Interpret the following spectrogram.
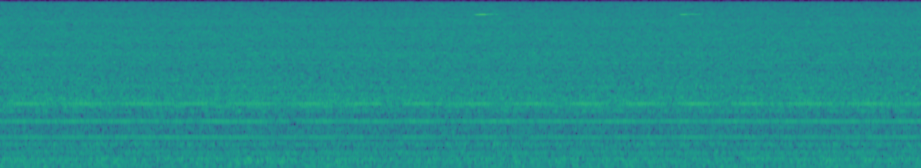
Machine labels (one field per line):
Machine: fan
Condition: normal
